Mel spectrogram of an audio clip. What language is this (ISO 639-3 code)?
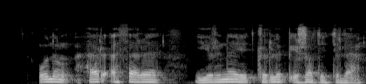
bak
